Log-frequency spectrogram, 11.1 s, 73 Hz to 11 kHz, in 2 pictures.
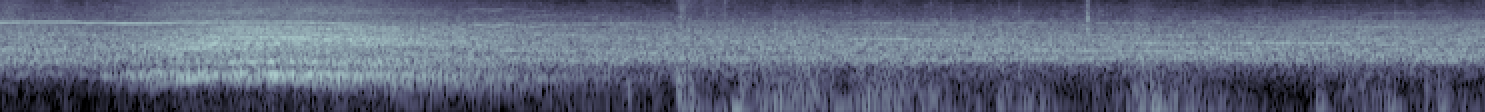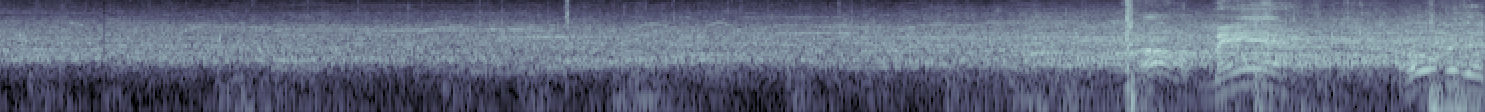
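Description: Arena crowd in the WWE 2K24 wrestling video game, a steady roar of cheering with swells, punctuated by thuds and slams from the ring while commentators talk over it.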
